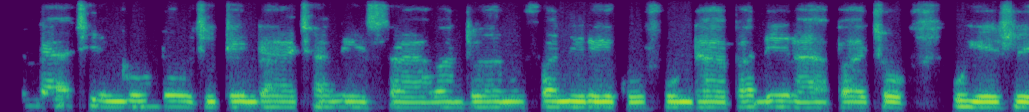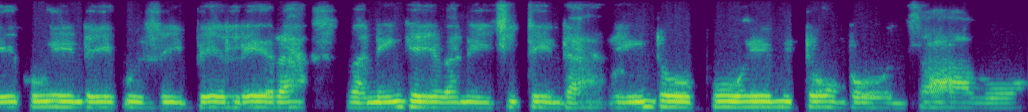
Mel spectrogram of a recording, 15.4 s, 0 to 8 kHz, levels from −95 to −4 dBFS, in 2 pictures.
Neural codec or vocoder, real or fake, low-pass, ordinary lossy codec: none; real; 7.2 kHz; Opus, 16 kbps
